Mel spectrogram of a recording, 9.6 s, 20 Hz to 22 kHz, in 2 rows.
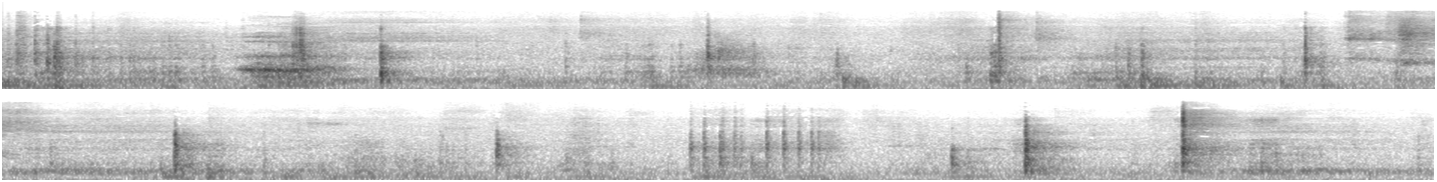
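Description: Scattered light clicks and rubbing from hands handling the plastic hull and small parts of a 1/16-scale RC tank, about a dozen small knocks spread irregularly through.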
